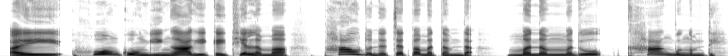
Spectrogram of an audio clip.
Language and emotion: Manipuri, disgusted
